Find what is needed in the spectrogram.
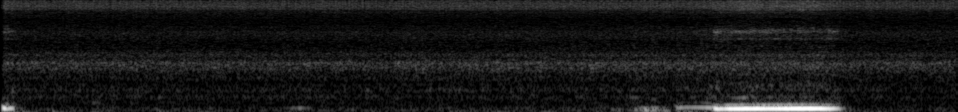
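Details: Sleeper filmed on a live sleep stream, snoring loudly with an open mouth.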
